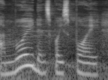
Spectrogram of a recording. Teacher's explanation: diftong naik menutup maju, atau yang biasa kita dengar oi, misalnya pada kata amboy dan sepoi-sepoi.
